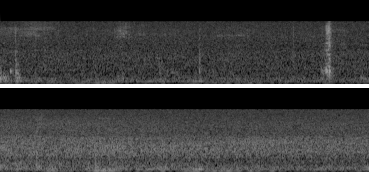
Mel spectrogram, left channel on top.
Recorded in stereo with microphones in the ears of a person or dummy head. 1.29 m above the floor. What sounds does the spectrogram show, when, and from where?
Only background noise.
